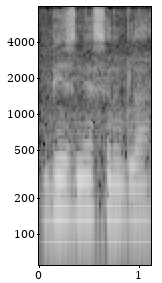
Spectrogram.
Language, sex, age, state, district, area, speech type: Bodo, male, 30-45, Assam, Udalguri, urban, spontaneous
